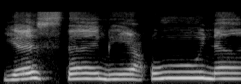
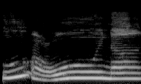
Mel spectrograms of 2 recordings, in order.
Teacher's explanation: تو یہ آپ کی ہو جائے گی آپ کی واو مدیہ، آپ کو اس کو 2 کاؤنٹ پڑھنا ہے، یستمعون، ناٹ او اون، ٹھیک ہے انشاءاللہ۔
